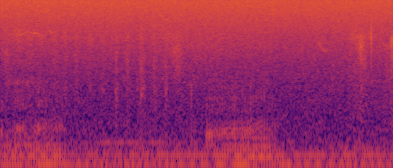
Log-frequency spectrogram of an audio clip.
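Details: Blue British Shorthair cat living in a home in England, purring with a steady, low rumbling drone that pulses evenly throughout, interrupted by a brief soft thump midway.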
